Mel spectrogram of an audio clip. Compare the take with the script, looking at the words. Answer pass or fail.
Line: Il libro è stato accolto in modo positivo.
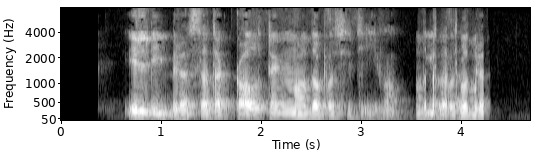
fail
